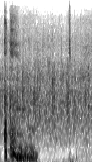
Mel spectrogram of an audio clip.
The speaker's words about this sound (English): Are you proud of that? Give the Lord a hand clap if you are.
